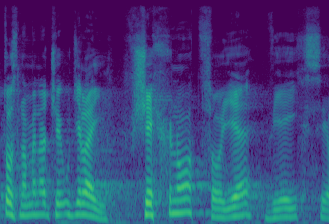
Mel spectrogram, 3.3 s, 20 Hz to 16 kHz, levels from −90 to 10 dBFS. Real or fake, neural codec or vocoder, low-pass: real; none; 14.4 kHz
